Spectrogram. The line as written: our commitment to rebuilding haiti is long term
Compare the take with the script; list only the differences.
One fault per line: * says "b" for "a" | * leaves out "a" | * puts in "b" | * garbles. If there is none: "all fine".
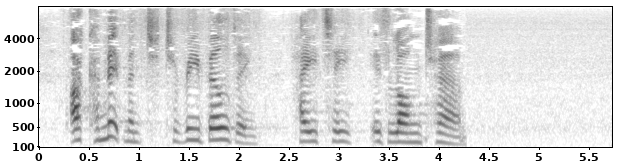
all fine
